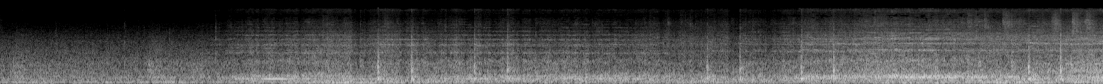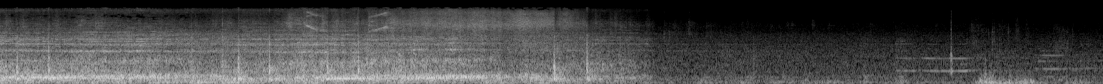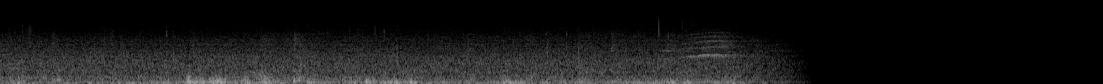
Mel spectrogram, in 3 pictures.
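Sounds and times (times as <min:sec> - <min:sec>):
train rolling rumble: 0:00.0 - 0:28.8
wheels clicking over rail joints: 0:01.2 - 0:15.6.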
